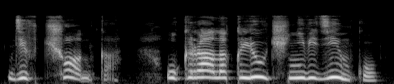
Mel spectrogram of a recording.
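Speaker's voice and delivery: high, loud wail of dismay; moaning. A narrator's reading. Queen seeing her invisible key stolen, moaning. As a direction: wail it out, stretching the first word. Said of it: "простонала королева".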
